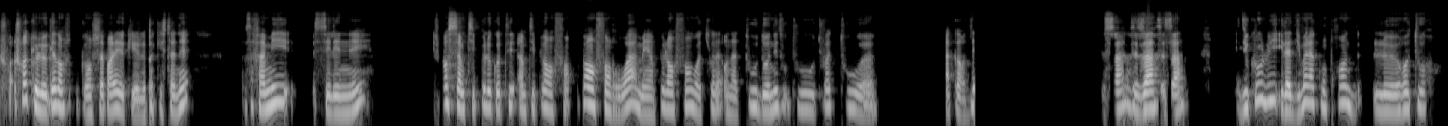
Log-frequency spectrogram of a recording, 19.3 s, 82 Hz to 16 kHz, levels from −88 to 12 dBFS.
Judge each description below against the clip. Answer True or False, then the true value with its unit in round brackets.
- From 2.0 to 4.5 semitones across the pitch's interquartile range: True (3.7 semitones)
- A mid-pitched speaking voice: True (170 Hz)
